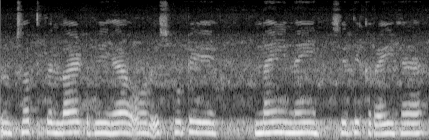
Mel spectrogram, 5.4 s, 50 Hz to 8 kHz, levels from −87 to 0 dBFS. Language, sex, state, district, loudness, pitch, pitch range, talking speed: Hindi, female, Rajasthan, Bikaner, -12 LUFS, 210 Hz, 205-215 Hz, 145 wpm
